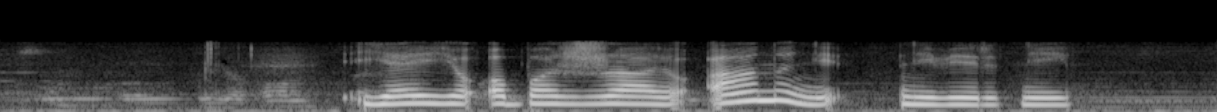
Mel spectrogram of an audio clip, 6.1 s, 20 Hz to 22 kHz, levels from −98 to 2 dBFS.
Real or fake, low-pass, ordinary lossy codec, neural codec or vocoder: real; 5.4 kHz; AAC, 48 kbps; none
